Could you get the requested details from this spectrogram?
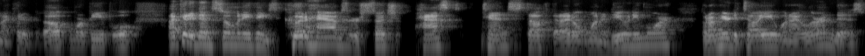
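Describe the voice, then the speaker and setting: A man's voice: medium pitch, pushed and bright. A man hosting a motivational talk, speaking earnestly and repeating phrases for emphasis. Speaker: host.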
